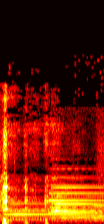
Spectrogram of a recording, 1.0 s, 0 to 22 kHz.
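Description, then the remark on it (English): Three quick strikes on bronze carillon bells in succession, each with a bright metallic attack, then a shimmering sustained ring of overlapping tones. The carillon has 36 bronze bells spanning three octaves, played through a system of levers and pulleys. Moderately loud, with no voices. “And it's from here, through a sophisticated system of levers and pulleys, that he controls the wise 36 bronze bells.”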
